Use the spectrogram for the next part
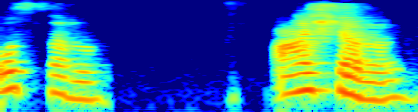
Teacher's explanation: Kalau wakaf dengan sukun dia tebal Bu. Usr. Asyr ya tebal.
